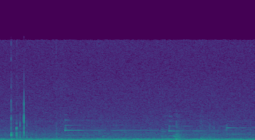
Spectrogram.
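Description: An electric guitar plays a few soft, sustained notes.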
